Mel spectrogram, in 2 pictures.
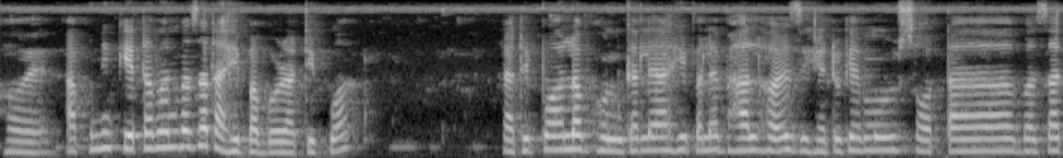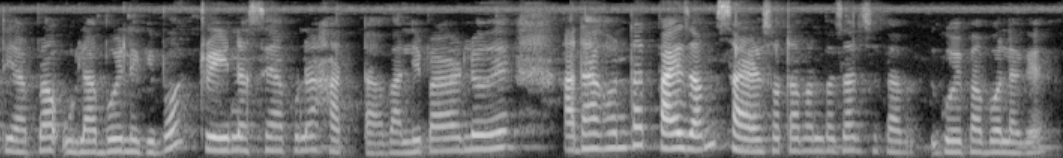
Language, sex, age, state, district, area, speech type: Assamese, female, 18-30, Assam, Sonitpur, rural, spontaneous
